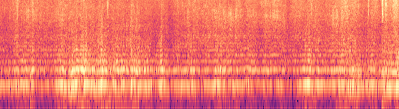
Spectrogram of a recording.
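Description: Honey bees give a steady, low droning buzz that swells and fades slightly.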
